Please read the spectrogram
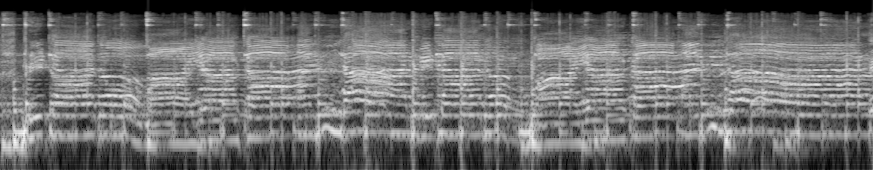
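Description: Group of men and women singing a Carnatic-style devotional song in unison on microphones, over a steady drone with tabla accompaniment.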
